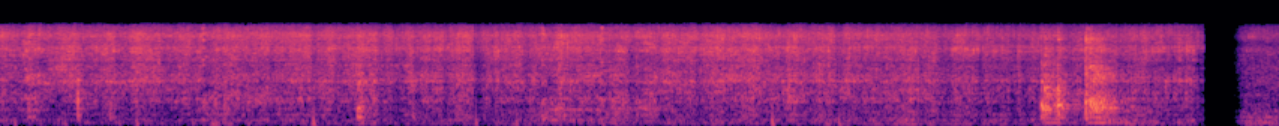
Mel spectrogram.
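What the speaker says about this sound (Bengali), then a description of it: "একটু হালকা করে লালচে করে ভেজে নেব" Salted, turmeric-coated prawns frying in a pan produce a loud, steady hissing sizzle close by, with a few faint stirring clicks and a brief cut to silence near the end, no talking.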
